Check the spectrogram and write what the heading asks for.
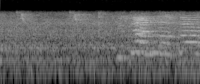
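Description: A young child talking in Mandarin in a high voice, louder in the second half.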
